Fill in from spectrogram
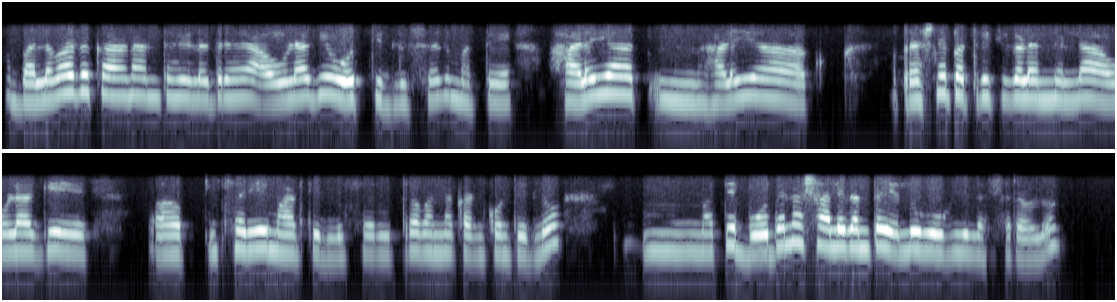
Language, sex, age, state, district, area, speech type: Kannada, female, 18-30, Karnataka, Shimoga, urban, conversation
